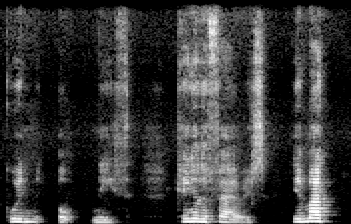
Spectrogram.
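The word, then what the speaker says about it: Gwyn ap Nudd: the hunt or even gwi uput pronounced GN up Neath King of the fairies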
